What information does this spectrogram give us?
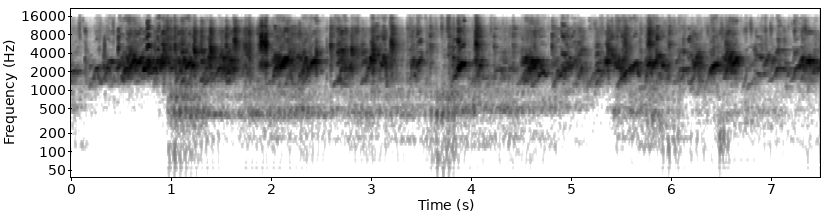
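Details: Pet budgerigars chatter while feeding on vegetables: busy overlapping high chirps and warbles, steady throughout with a few sharper squawks and light rustling.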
